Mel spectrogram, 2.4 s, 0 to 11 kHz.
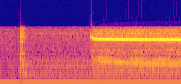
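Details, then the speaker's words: Late-1960s GE solid-state AM clock radio, after replacing drifted 1.5k converter emitter resistor: click, faint hum, then loud steady high-pitched squealing between stations, caused by an open 10 µF electrolytic capacitor in the AVC circuit. "okay we're working but we're not working as good as we could be working hear all that squealing between stations"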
